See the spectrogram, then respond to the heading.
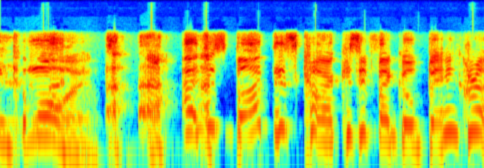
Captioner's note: laugh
